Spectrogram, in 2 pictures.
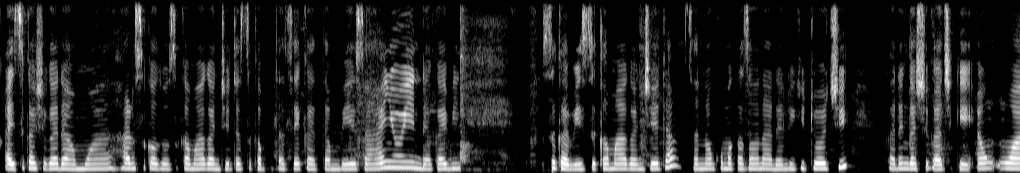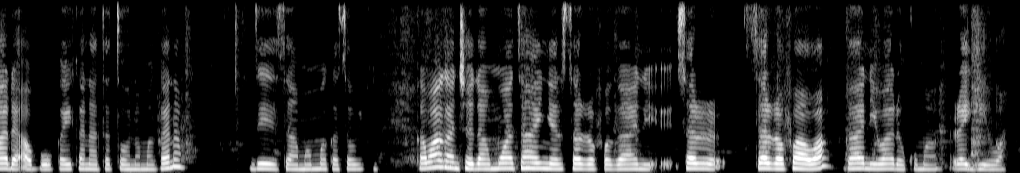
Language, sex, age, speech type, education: Hausa, female, 15-29, spontaneous, tertiary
